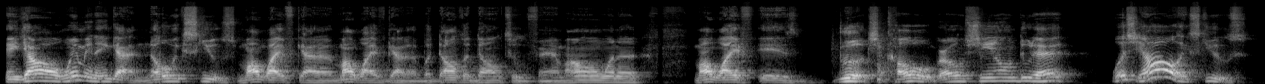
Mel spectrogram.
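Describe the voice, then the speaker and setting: A young man talking in a casual, slangy preaching style, emphatic and often jumping high for emphasis. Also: animated, measured pace. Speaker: host.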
